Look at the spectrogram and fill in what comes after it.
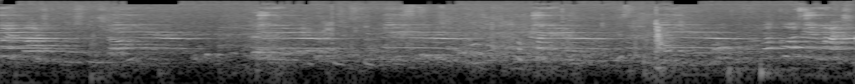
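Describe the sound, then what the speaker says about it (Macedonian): Kittens meow repeatedly in short, high, rising cries scattered throughout, some overlapping, heard in a theatre drama-studio setting with people talking and stage noise beneath. "Па тоа се мачиња, прекрасни"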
